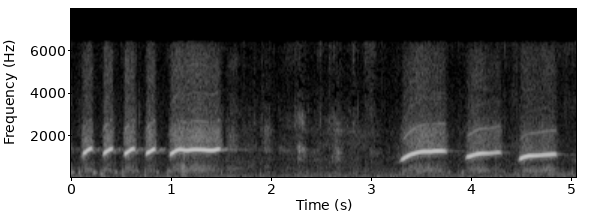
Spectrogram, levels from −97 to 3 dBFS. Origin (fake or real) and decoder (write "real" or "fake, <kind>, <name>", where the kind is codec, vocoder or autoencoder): real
